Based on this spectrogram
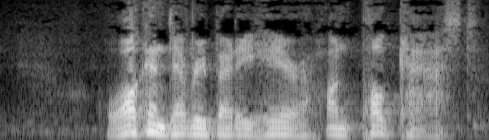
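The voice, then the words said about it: Put-on Irish accent. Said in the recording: “in my famous Irish accent”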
